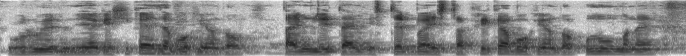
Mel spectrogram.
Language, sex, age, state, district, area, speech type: Assamese, male, 45-60, Assam, Goalpara, rural, spontaneous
